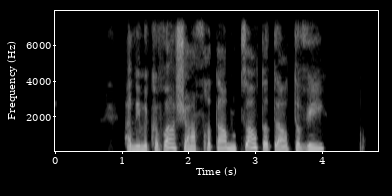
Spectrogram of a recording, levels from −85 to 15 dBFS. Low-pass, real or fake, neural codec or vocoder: 7.2 kHz; fake; codec, 16 kHz, 2 kbps, FreqCodec, larger model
